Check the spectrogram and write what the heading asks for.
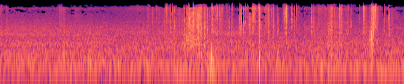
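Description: Vinyl LP jackets, some in crinkly plastic sleeves, being flipped through by hand in a record bin. A run of quick light clicks and rustles starts about halfway through.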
